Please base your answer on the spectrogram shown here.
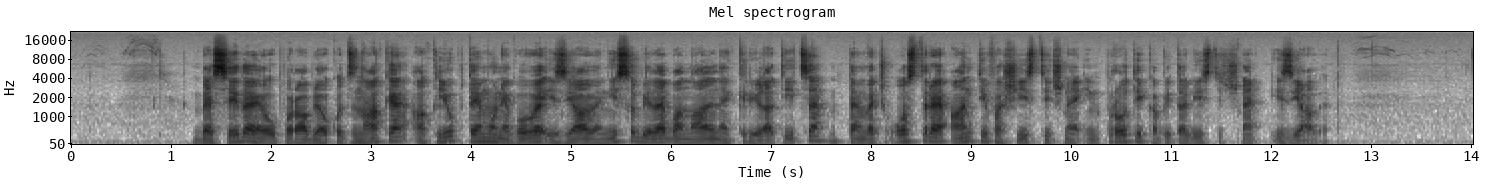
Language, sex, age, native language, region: Slovenian, male, 18-29, Slovenian, Drava region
